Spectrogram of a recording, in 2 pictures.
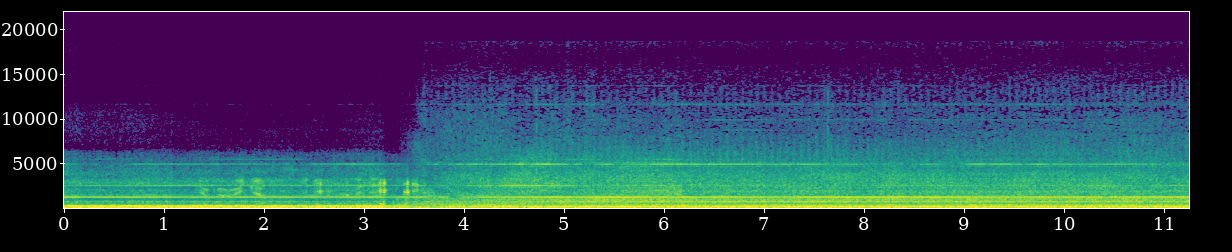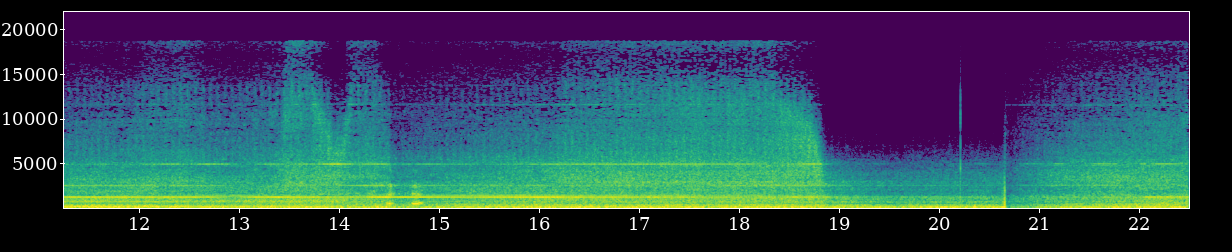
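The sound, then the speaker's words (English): Helicopter engine and rotor in flight during a helicopter ride at The Grove Hotel & Spa, with Wembley Stadium in view: a loud, steady, unbroken drone with a droning hum and a constant whine layered on top, holding at the same level throughout. “My first helicopter ride!”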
